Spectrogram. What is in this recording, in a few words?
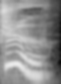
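"drew", British English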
